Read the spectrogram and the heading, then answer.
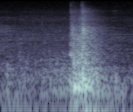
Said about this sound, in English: Close the door. Thank you.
